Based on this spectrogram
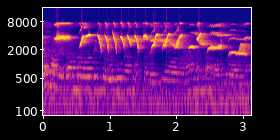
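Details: Black-breasted kacer delivering canary-style phrases in a training recording, meant to spur other birds: a high whistled note followed by a quick series of regular, rolling trill notes and a twittering finish.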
